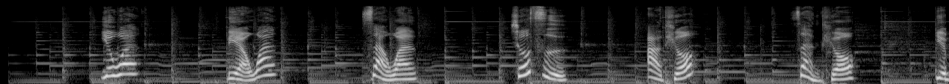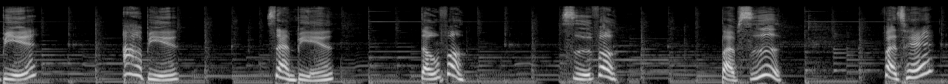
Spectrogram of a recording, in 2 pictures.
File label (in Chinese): 女, 游戏, 合肥话; 棋牌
